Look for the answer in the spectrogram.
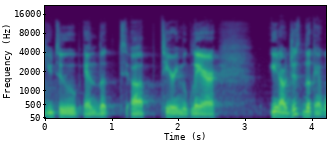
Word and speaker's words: Mugler: And I think I said that right. It's a Mugler. – Mugler. Yeah. – I don't know. – No, it is Thierry Mugler. That is how that is the official way to say it.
